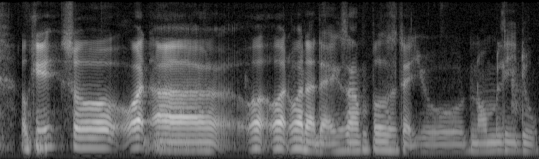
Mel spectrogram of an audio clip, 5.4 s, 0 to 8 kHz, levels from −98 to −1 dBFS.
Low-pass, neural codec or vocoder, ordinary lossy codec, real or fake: none; none; none; real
